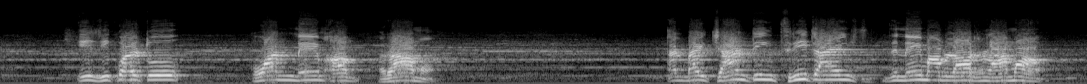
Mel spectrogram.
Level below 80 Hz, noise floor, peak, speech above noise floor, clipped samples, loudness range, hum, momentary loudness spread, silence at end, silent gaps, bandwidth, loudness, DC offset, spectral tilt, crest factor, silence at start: -48 dBFS; -36 dBFS; -4 dBFS; 23 dB; under 0.1%; 6 LU; none; 21 LU; 0.05 s; none; 9.2 kHz; -13 LUFS; under 0.1%; -6 dB/octave; 12 dB; 0 s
